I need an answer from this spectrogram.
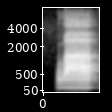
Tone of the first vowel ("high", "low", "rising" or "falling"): high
